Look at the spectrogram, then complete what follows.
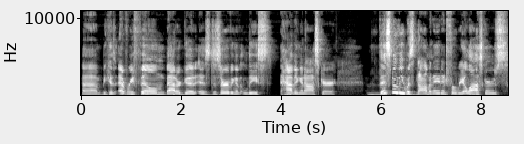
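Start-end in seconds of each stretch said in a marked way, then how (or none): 5.7-8.5 high, shocked, incredulous, question-like rising tone. Telling another speaker about the film's oscar nominations: shocked, questioning tone. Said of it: "a question mark and, and a shock in my voice".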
